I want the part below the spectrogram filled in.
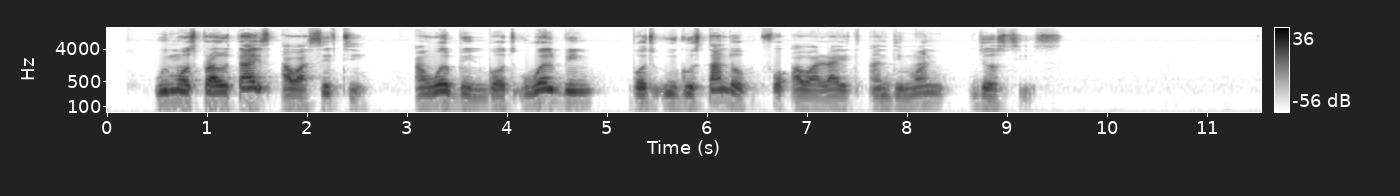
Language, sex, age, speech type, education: Nigerian Pidgin, male, 15-29, spontaneous, tertiary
